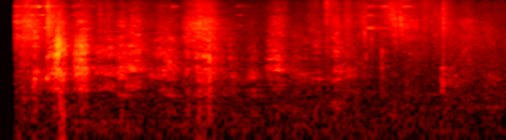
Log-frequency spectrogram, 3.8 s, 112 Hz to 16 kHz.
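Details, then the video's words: Two bulldogs, an 8-month-old American bulldog and a 6-year-old English bulldog, playing together in their own special way; quick breathy huffs and snorting bursts, loudest in the first second, then softer rasping breaths in a small room. "American bulldog 8 months vs English bulldog 6 years old"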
